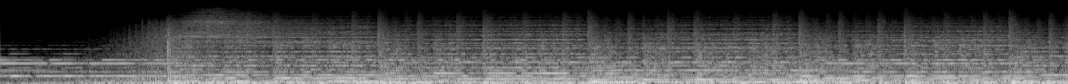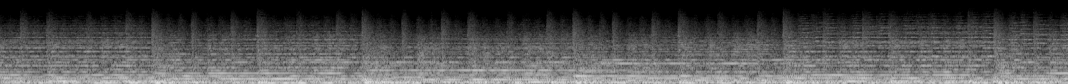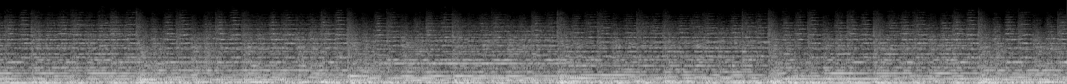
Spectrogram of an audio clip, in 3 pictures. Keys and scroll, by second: 6.5 ctrl+-.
